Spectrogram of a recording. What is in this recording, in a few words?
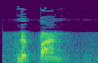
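"depan", Indonesian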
